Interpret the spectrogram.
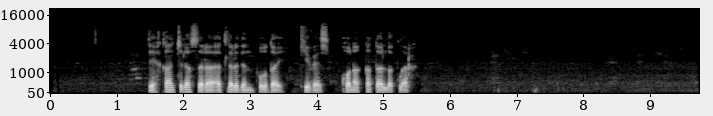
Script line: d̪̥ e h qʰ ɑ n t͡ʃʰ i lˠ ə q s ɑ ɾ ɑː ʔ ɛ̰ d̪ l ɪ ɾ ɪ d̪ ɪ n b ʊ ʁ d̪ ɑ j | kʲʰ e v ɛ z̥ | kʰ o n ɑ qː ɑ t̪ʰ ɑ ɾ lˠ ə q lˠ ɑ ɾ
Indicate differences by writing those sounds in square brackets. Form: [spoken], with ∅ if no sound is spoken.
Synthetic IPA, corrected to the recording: d̪̥ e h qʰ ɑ n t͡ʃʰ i lˠ ə q s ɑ ɾ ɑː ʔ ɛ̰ [t̪] l ɪ ɾ ɪ d̪ ɪ n b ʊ ʁ d̪ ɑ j | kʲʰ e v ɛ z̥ | [qʰ] o n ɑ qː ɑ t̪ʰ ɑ ɾ lˠ ə q lˠ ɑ ɾ

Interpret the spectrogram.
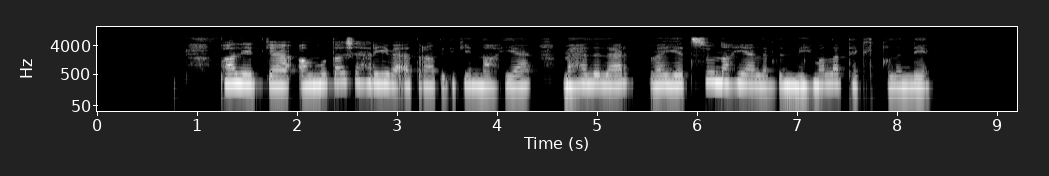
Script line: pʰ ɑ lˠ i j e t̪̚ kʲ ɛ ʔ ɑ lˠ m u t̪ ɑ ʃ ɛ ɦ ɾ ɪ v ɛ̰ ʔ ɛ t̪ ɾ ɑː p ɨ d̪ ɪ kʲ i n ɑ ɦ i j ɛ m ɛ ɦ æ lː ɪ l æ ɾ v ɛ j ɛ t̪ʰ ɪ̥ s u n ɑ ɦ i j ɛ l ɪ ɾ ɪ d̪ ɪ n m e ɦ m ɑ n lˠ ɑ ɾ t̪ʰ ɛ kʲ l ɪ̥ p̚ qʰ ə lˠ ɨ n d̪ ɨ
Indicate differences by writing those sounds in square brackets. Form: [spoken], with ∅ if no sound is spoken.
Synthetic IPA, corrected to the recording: pʰ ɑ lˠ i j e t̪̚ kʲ ɛ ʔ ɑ lˠ m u t̪ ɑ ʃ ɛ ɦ ɾ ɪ v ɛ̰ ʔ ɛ t̪ ɾ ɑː p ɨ d̪ ɪ kʲ i n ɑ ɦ i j ɛ m ɛ ɦ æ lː ɪ l æ ɾ v ɛ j ɛ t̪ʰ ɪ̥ s u n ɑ ɦ i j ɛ l ɪ ɾ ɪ d̪ ɪ n m e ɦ m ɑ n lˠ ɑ ɾ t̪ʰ ɛ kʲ l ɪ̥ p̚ qʰ ə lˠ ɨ n d̪ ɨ

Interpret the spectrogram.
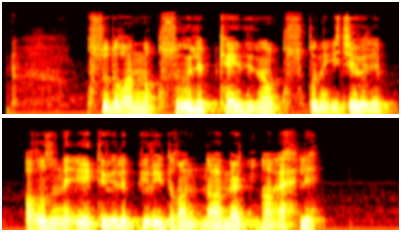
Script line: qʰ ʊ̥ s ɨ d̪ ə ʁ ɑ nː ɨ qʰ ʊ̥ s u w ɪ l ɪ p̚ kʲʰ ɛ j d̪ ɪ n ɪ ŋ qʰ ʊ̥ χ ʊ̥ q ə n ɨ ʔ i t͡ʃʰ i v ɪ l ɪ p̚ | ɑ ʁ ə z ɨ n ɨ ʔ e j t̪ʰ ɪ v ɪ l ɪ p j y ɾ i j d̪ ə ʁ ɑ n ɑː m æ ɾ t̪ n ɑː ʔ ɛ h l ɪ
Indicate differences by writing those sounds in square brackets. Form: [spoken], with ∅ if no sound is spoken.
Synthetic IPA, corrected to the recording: qʰ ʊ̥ s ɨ d̪ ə ʁ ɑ nː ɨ qʰ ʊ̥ s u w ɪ l ɪ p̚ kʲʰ ɛ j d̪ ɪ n ɪ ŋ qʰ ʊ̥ [s] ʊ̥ q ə n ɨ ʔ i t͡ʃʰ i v ɪ l ɪ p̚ | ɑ ʁ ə z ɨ n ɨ ʔ e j t̪ʰ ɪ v ɪ l ɪ p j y ɾ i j d̪ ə ʁ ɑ [nː] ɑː m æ ɾ t̪ n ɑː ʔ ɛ h l ɪ

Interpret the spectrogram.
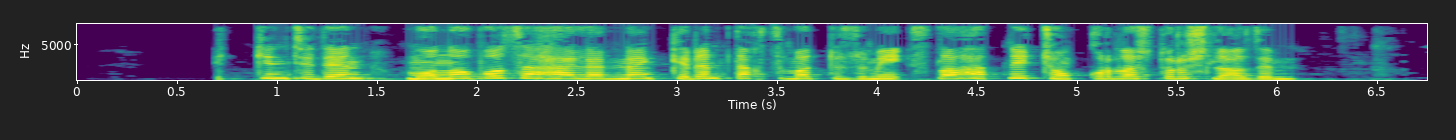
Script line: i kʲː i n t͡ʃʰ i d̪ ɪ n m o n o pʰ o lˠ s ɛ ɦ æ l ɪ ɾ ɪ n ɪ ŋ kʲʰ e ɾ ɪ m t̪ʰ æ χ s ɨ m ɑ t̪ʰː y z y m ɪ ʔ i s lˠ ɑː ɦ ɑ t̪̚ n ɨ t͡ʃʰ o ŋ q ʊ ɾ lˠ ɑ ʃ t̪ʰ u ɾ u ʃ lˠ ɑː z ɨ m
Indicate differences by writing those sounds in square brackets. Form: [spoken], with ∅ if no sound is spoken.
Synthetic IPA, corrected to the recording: i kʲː i n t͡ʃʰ i d̪ ɪ n m o n o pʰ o lˠ s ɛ ɦ æ l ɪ ɾ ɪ n ɪ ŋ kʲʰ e ɾ ɪ m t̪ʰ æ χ s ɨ m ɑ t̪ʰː y z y m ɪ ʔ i s lˠ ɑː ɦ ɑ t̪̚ n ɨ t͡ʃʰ o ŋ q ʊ ɾ lˠ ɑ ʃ [t̪] u ɾ u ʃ lˠ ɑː z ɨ m

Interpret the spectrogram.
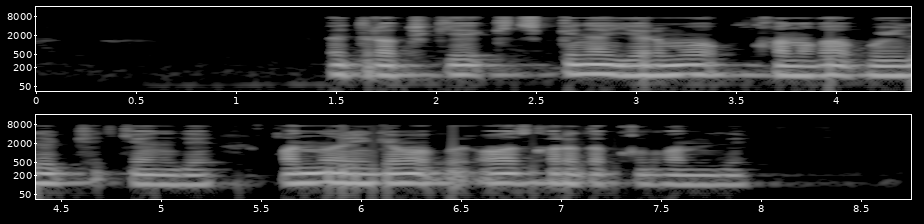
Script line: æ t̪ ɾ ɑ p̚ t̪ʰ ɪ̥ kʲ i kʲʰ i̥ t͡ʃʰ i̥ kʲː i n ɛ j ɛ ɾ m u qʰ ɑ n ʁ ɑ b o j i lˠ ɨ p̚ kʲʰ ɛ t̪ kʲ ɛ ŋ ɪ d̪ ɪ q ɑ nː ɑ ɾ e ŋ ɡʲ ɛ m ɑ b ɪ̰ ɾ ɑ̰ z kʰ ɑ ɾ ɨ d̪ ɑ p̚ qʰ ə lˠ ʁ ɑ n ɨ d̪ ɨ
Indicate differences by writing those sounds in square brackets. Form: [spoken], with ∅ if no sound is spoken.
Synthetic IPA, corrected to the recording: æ t̪ ɾ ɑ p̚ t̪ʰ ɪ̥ kʲ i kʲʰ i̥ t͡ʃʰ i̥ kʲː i n ɛ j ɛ ɾ m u qʰ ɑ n ʁ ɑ b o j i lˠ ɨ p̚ kʲʰ ɛ t̪ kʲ ɛ [n] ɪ d̪ ɪ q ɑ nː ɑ ɾ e ŋ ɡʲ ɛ m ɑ b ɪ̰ ɾ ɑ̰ z [qʰ] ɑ ɾ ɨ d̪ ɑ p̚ qʰ ə lˠ ʁ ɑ n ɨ d̪ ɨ

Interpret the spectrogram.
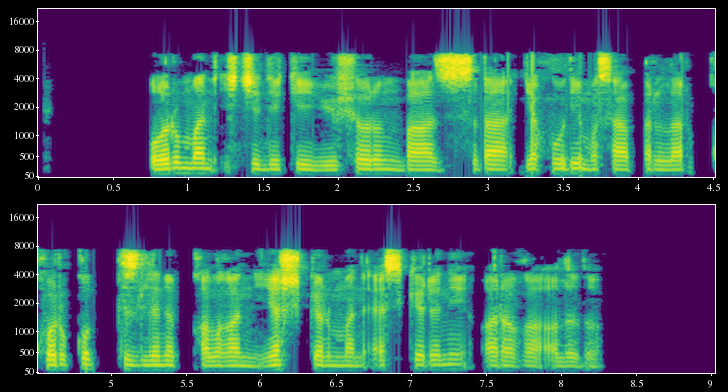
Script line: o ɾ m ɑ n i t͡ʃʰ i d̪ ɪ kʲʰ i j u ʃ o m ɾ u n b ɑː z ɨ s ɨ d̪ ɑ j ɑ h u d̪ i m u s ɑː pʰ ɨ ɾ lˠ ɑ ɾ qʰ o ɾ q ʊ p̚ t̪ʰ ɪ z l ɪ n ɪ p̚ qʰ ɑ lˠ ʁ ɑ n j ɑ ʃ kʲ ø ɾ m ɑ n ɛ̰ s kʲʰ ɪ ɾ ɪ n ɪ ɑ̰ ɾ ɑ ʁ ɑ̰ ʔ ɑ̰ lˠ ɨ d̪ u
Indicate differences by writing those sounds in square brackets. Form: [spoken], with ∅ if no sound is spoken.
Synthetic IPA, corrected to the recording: o ɾ m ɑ n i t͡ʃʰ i d̪ ɪ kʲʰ i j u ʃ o [∅] ɾ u n b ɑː z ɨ s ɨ d̪ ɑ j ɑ h u d̪ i m u s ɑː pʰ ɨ ɾ lˠ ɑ ɾ qʰ o ɾ q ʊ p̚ t̪ʰ ɪ z l ɪ n ɪ p̚ qʰ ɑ lˠ ʁ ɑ n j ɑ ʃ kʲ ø ɾ m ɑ n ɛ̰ s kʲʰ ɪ ɾ ɪ n ɪ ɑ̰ ɾ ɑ ʁ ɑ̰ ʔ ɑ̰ lˠ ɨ d̪ u

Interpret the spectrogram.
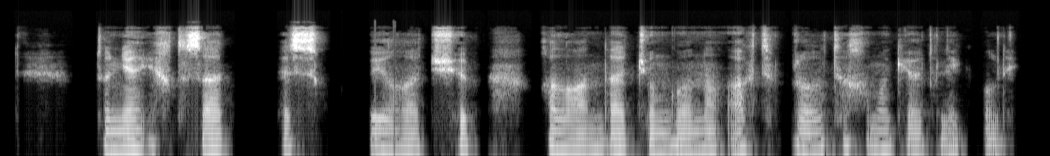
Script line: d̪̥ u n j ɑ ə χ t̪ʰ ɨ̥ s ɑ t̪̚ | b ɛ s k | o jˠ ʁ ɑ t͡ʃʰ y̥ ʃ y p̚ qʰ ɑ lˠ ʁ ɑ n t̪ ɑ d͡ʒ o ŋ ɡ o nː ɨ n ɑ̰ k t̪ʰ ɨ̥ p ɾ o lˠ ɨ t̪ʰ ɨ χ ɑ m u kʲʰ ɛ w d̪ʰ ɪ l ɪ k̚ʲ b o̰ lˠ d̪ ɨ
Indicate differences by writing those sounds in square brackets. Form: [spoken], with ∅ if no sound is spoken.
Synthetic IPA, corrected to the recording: d̪̥ u n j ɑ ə χ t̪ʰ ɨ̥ s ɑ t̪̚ | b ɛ s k | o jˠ ʁ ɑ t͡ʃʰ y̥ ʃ y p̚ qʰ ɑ lˠ ʁ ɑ n [d̪] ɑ d͡ʒ o ŋ ɡ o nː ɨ [ŋ] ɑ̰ k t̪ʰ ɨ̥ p ɾ o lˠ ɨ t̪ʰ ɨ χ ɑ m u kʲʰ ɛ w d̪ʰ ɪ l ɪ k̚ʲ b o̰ lˠ d̪ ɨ

